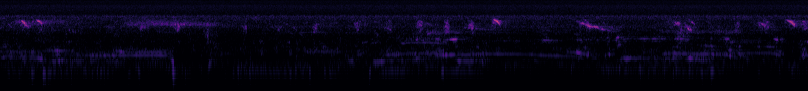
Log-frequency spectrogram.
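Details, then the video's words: At dawn in the Doñana marshes of Andalusia, Spain, a breeding red deer stag with hinds and young near the Francisco Bernis centre bellows forcefully. Deep, curving harmonic groans come in bouts, with many birds calling and twittering throughout. "Berrea al amanecer"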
